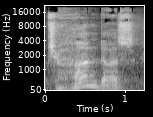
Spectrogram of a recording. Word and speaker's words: chandas: And the word chahandas begins with the letter cha in IS ordinary cha is just cha but chaha is cha the aspirated version.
